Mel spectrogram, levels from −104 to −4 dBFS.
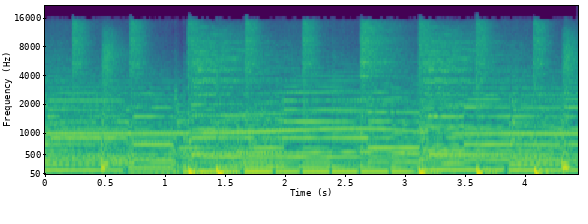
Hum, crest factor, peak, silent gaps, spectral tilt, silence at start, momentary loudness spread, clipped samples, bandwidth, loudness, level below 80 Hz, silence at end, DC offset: none; 12 dB; -6 dBFS; none; -5 dB/octave; 0 s; 3 LU; under 0.1%; 16.5 kHz; -20 LUFS; -28 dBFS; 0 s; under 0.1%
